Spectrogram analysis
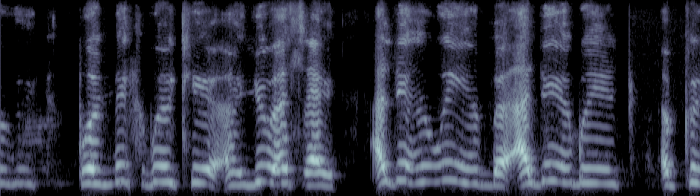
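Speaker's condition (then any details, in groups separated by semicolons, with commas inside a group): Cerebral palsy; speech affected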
